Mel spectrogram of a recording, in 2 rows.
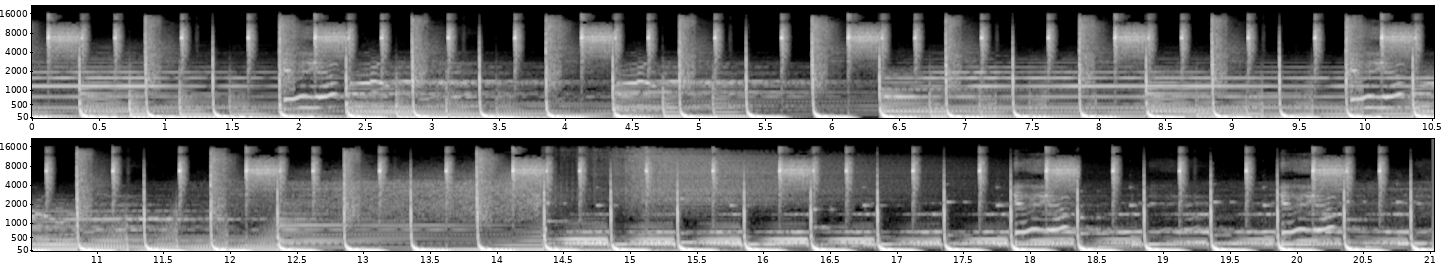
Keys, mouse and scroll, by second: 0.3 g, 1.9 click, 2.0 g, 2.5 scroll down 3, 2.9-4.1 scroll up 1, 5.2 right click, 5.5 ctrl+f, 8.4 ctrl+f, 9.1 ctrl+f, 10.0 click, 10.7-11.9 drag, 12.9 scroll up 3, 13.0 shift+middle click, 13.7 scroll down 2, 14.0 ctrl+b, 15.3 ctrl+z.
